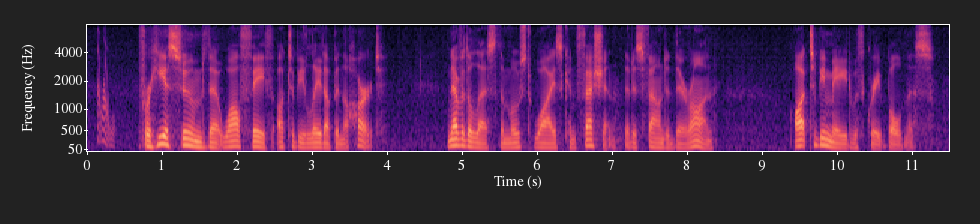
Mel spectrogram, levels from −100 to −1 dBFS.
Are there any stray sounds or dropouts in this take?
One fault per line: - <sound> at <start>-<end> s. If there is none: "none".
- chirp at 0.1-0.4 s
